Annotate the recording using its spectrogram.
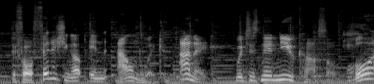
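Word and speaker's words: Alnwick: in quernmore quma before finishing up in alwick anik which is near Newcastle or as the people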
